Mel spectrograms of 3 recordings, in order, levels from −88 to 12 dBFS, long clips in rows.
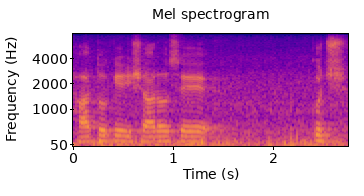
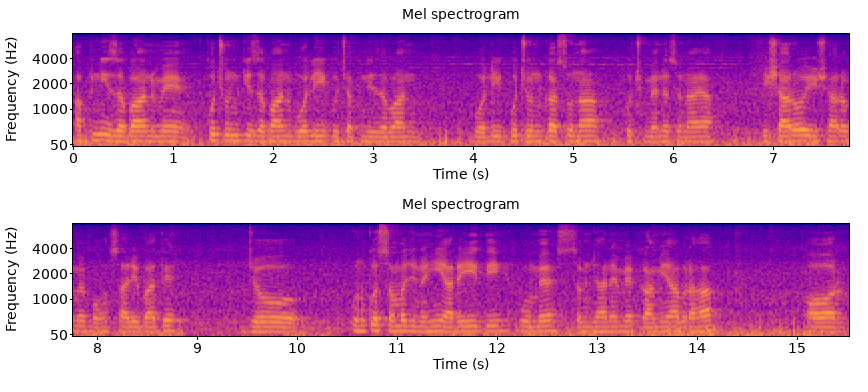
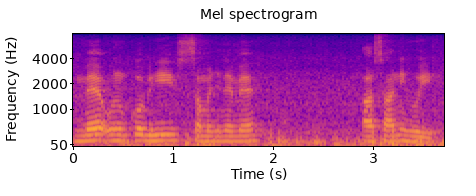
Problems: constant background noise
